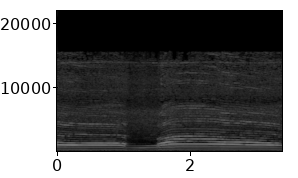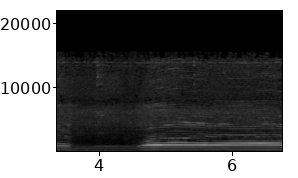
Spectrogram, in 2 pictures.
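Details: A black tomcat and a striped tomcat square off in woodland, trading nonstop growling caterwauls. Rich, wavering howls slide gradually downward, break off near one and four seconds, then swell again louder toward the end.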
